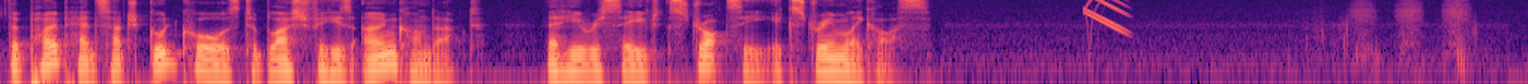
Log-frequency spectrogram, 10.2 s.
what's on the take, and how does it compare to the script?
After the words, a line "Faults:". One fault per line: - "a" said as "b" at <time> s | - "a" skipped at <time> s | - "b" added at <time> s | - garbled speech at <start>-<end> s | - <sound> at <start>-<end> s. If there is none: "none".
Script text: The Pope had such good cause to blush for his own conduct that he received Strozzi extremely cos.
The Pope had such good cause to blush for his own conduct that he received Strozzi extremely cos.
Faults:
- chirp at 7.2-7.6 s
- sniff at 8.6-9.9 s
